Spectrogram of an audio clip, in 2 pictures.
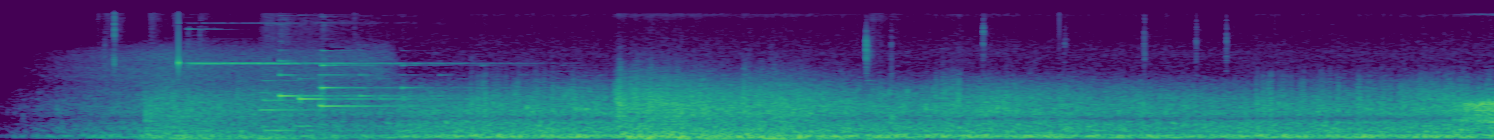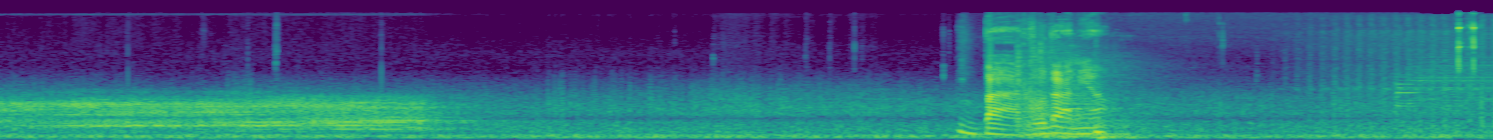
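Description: A volcano rumbles low and steadily.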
